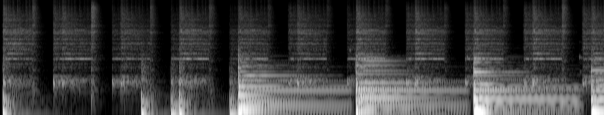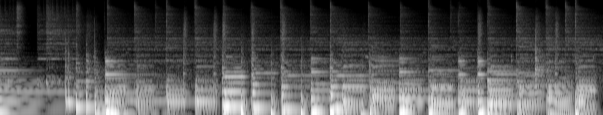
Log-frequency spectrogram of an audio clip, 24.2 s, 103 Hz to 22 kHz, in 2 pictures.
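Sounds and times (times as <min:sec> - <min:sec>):
slow big band boogie swing backing track: 0:04.7 - 0:06.3, 0:07.1 - 0:08.9, 0:09.5 - 0:24.1.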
